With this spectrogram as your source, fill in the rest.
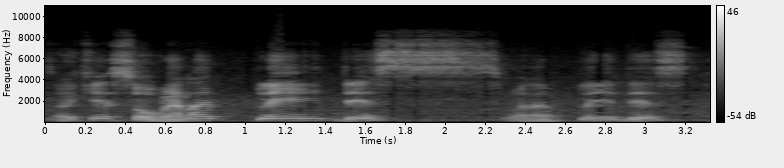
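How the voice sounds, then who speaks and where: Slow-paced man giving a halting software tutorial. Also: on the high side, slight background noise, poor audio. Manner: halting, thinking aloud, often checks with "okay" and "yeah". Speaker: drama workshop instructor. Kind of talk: unscripted software tutorial, talking through steps.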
